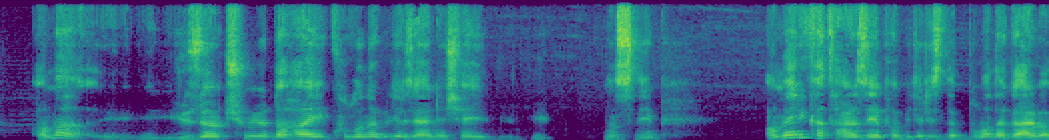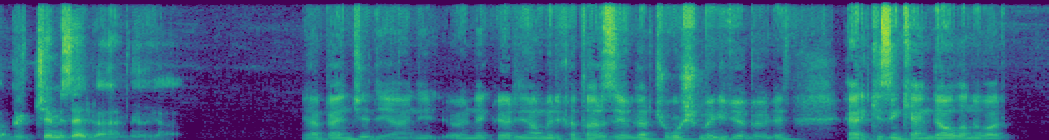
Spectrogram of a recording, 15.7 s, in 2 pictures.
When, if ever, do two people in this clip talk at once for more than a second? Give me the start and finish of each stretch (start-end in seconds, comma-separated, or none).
none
